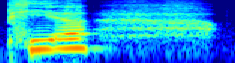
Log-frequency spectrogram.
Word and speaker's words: peer: Das englische Wort Peer, also ausgesprochen Peer.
